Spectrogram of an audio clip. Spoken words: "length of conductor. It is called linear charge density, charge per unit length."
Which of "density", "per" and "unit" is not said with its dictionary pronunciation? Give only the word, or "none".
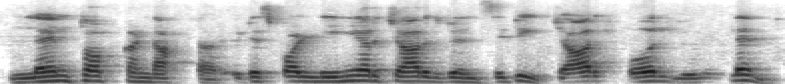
per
